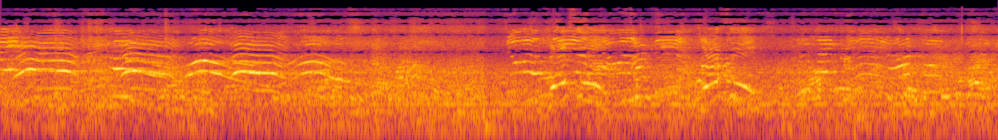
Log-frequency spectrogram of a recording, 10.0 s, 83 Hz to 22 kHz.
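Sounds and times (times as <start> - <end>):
children shrieking: 0.0 - 3.5.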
